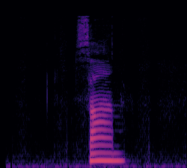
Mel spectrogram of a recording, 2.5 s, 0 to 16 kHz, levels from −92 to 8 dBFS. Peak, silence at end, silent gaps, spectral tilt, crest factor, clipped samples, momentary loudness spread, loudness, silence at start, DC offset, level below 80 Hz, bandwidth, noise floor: -22 dBFS; 0.85 s; none; -7 dB/octave; 20 dB; under 0.1%; 19 LU; -38 LUFS; 1.05 s; under 0.1%; -68 dBFS; 11.5 kHz; -68 dBFS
